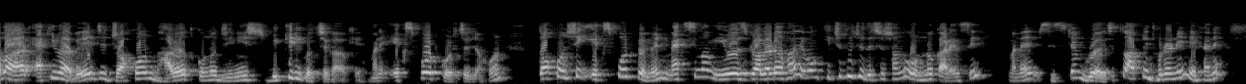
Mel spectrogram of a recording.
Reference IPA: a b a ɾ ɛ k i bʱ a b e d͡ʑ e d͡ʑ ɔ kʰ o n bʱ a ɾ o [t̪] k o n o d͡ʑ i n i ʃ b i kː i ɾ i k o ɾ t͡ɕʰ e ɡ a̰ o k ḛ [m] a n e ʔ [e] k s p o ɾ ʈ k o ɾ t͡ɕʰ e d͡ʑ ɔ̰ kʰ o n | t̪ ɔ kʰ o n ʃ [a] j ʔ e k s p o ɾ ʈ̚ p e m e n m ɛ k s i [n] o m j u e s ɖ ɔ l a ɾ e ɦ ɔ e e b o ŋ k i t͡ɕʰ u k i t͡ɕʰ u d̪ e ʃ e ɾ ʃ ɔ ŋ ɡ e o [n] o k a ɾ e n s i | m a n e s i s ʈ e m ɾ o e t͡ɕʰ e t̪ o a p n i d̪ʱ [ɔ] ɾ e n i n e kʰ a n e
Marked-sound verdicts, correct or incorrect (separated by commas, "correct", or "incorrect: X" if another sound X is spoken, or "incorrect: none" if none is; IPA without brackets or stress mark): correct, correct, correct, incorrect: e, incorrect: m, incorrect: nː, incorrect: o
